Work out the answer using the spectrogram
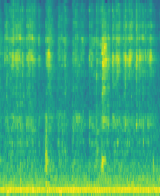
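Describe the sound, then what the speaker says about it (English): A fork whisks dry ingredients, including baking soda, together in a bowl, making a quick, steady scraping and tapping against the bowl under a low hum, with no talking. "we're just going to kind of whisk these together with our fork, the dry ingredients"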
